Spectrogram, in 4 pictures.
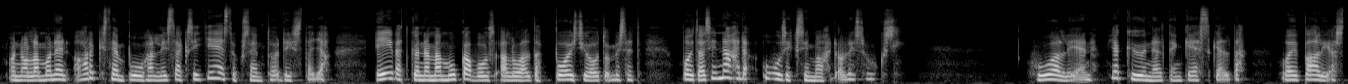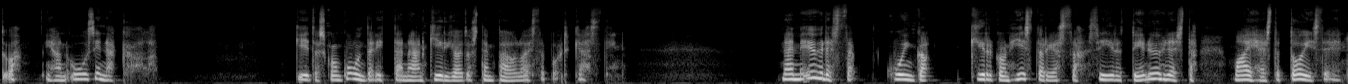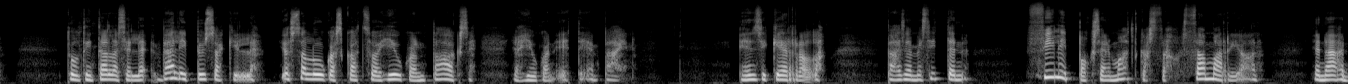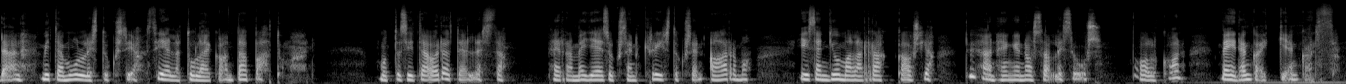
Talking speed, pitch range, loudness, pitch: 95 wpm, 205-235 Hz, -19 LUFS, 220 Hz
